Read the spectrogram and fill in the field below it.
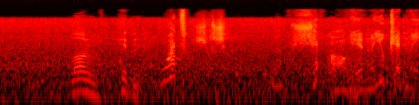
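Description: An older man speaks with disbelief in a gravelly voice.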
